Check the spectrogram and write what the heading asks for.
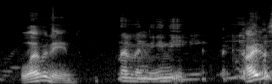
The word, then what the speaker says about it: limonene: laughed when we heard you say, "Is it lemonini?" Lemonine.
